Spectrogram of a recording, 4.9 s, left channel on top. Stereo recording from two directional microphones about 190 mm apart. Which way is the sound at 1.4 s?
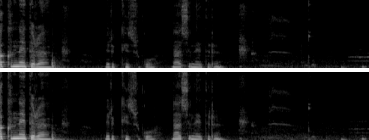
45° right (ahead or behind).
